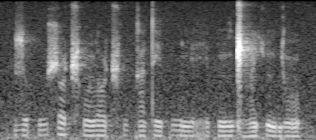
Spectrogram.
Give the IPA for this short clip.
z ʊ h u ʃ ɔ ʈ͡ʂʰ ɔ̃ l ɔ ʈ͡ʂʰ u ɡ a t e p u n ɪ r ɪ p ũ ɡ͡ǁ ã ç ũ ɟ ɔ̃

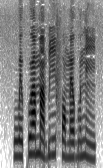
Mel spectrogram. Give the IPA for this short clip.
w e˧ kʷ aː˦ m ã˨ ɓ iː˦ f ɔ˨ m ɛ˧ ɡʷ ɨ˦ n ĩ˨

